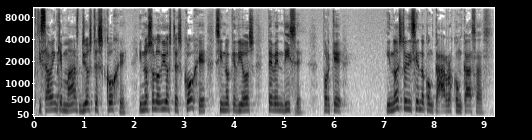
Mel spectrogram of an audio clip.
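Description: Brief: male preacher, high voice, emphatic sermon delivery, asks the congregation questions. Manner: emphatic, rising to high exclamations; speaks directly to the congregation with questions.

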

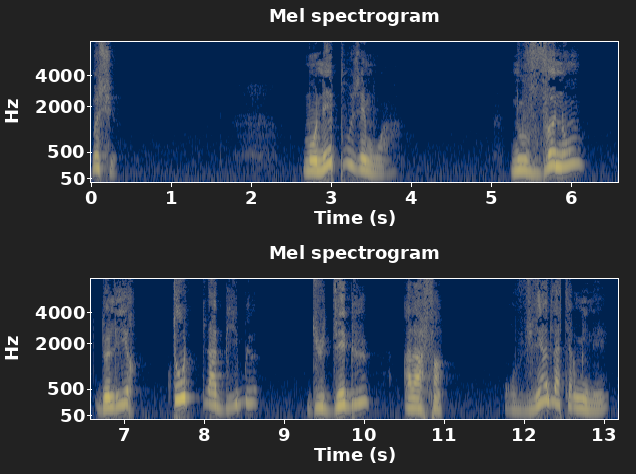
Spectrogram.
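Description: A man's voice: sits high, big pitch swings, slow, long pauses, mellow, breathy edge, heavily acted. A man quoting a small, polite French baker who asks earnest questions.

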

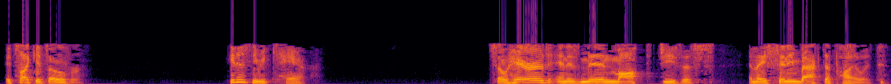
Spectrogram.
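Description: A man's voice: a little high, measured pace, pauses often. A man preaching at a pulpit microphone in a church service, solemn and exhortatory, using repetition and pointed phrasing. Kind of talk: sermon at a pulpit microphone, closing in prayer. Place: church service, speaking to a congregation. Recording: slightly dull, band-limited sermon recording.

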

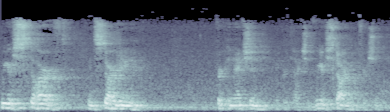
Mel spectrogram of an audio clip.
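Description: At a moderate pace, a man with a mid-range voice preaches to his congregation, repeating phrases and asking rhetorical questions for emphasis. The audio is very echoey and distant, with a faint layer of noise.

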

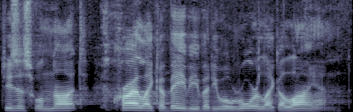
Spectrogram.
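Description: Emphatic preacher in a reverberant hall. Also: male voice, mid-range voice, flat delivery, normal speed, clean tone. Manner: earnest, emphatic preaching with rhetorical questions. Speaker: pastor. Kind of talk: sermon.

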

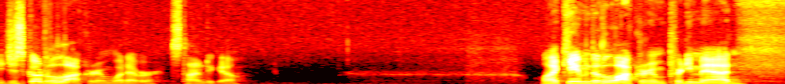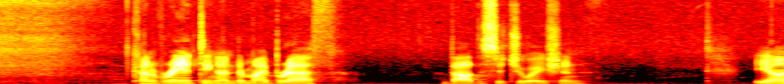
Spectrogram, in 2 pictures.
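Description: A man preaching a sermon, telling a personal story in an animated way and acting out shouted exchanges. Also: medium pitch.

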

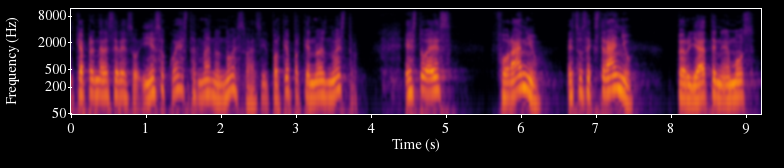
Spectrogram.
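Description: A man's voice: mid-range voice, dark tone. A middle-aged man preaching a sermon as pastor, telling family stories with laughter and calling the congregation brothers.

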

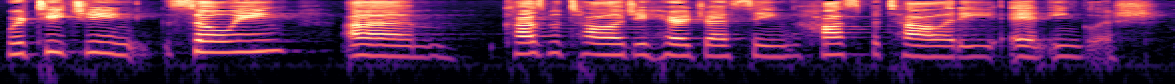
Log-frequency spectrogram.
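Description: A woman's voice: a little high, steady tone, unhurried, fairly bright tone, highs cut off. A young woman interpreting into English for a guest in a church, slightly hesitant with fillers. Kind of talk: consecutive interpreting. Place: church sanctuary.

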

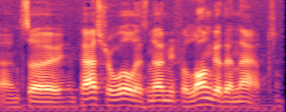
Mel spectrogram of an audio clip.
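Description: With a fairly low, slightly mellow voice, a middle-aged man with a South African accent delivers a sermon as a visiting pastor. He's earnest, uses lots of fillers, and gives scripture a slow, emphatic reading.

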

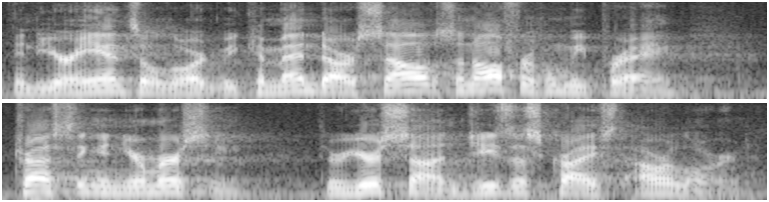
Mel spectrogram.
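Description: A man leading prayers in a church chapel in a measured, solemn liturgical cadence, his voice ringing with a cathedral-like echo. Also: a little high, expressive. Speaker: pastor. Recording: long church reverb.

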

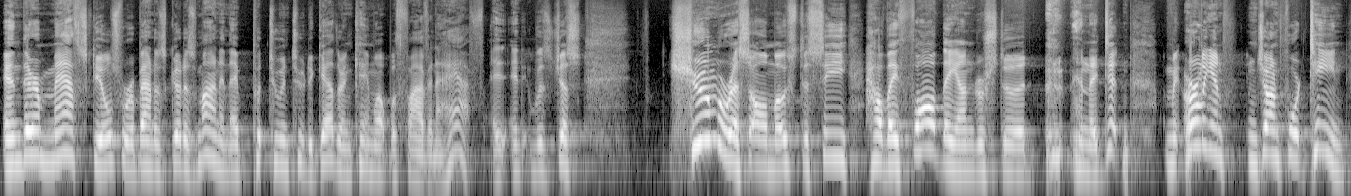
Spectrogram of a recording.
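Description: A man's voice: sits high, lively intonation, moderate pace, gravelly, fairly bright tone. A middle-aged male pastor giving a conversational sermon, mixing teaching with joking, self-deprecating asides.

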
